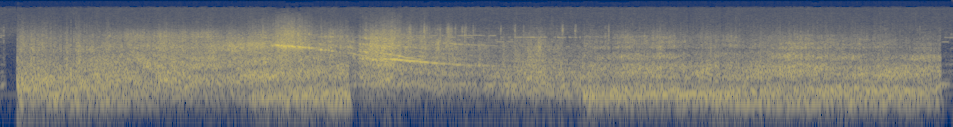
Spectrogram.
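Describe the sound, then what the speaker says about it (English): A loud roaring rocket-like rumble of a spaceship blasting off, with a descending whistling tone sweeping down, sustained and powerful throughout. "Stand by for blastoff."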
